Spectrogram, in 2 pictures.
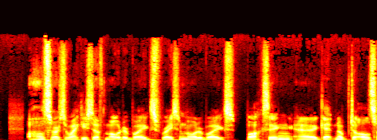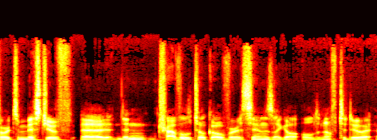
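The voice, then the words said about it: Faded, mixed Irish accent. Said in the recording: “mixed up Irish accents ... I'm from Ireland originally, but the accent has gone to pieces”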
